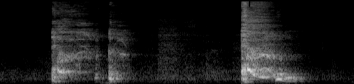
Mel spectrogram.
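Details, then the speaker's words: Adult with asthma whose cough lingers for days and sometimes needs steroids, though feeling better now: three hoarse, throat-clearing coughs, two close together then one after a pause. "ਮੈ ਪਰ ਵੀ ਕਿ ਖਾਂਸੀ ਜਿਹੜੀ ਲੱਗ ਜਾਂਦੀ ਹ ਫਿਰ ਕਿਕਸਤਮਾ ਦਾ ਮਸਲਾ ਹ ਨਾ ਉਹਖਾ ਸੇ ਦਿਨ ਚਲਦੀ ਹ ਮੇਰੀ ਜਲਦੀ ਠੀਕ ਨਹੀਂ ਹੁੰਦੀ"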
